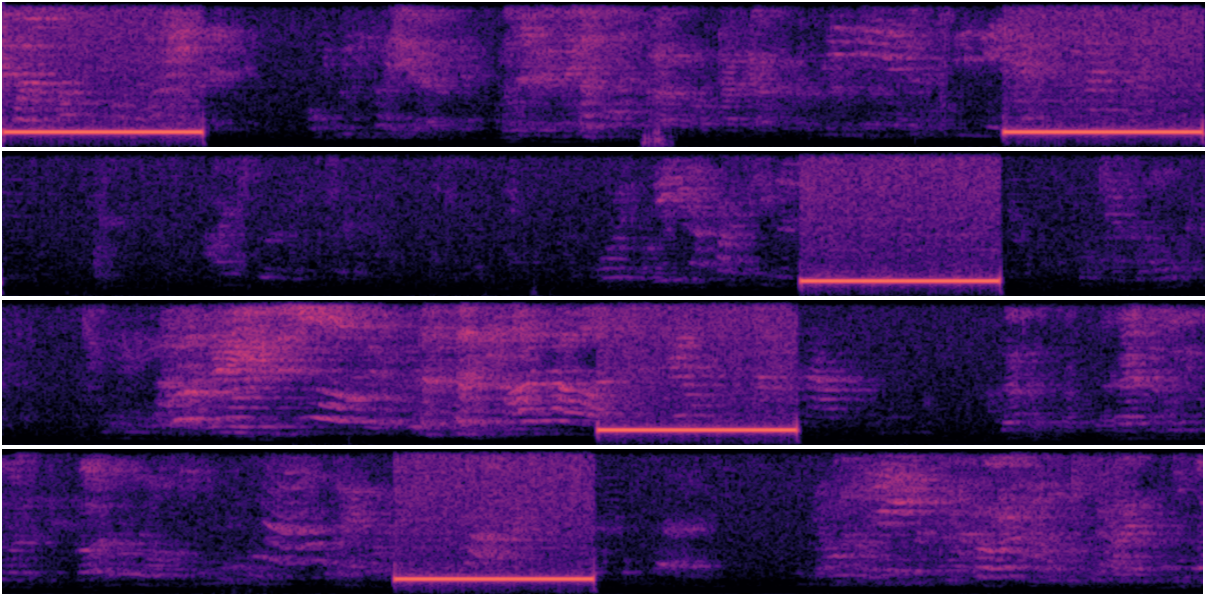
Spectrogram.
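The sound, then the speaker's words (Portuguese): A steady telephone tone plays while a phone call is being placed: five even one-second beeps about five seconds apart, with people talking in the gaps between them. “eu vou fazer uma ligação.”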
